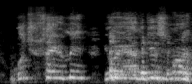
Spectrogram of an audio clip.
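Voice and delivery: high, loud mock outrage; patient shouting at the nurse, hammed-up indignation; angry patient. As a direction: fire it back like he's been insulted. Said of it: "He was like".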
